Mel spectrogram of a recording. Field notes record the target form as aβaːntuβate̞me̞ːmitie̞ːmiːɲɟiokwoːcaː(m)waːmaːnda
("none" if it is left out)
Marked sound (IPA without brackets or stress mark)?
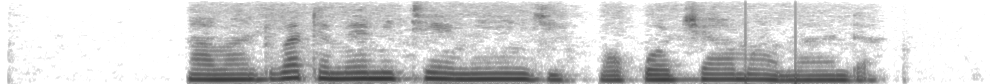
m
